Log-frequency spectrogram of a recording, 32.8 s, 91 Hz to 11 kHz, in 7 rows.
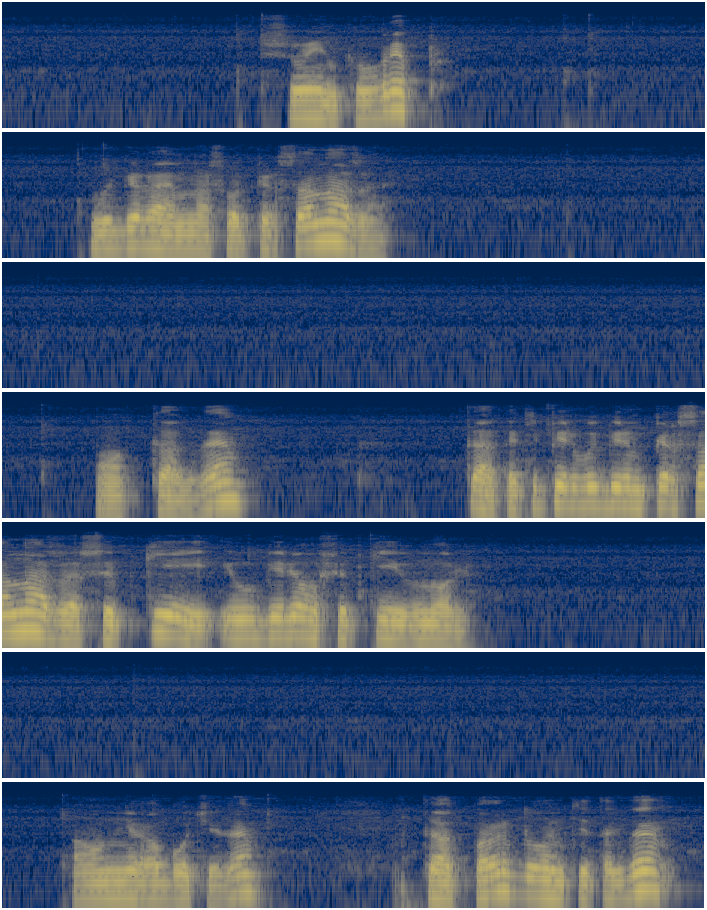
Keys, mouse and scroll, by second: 3.8 click, 8.4-14.3 drag, 17.5 click, 19.2 click, 20.4 click, 24.3-28.5 drag, 29.1 click.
